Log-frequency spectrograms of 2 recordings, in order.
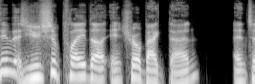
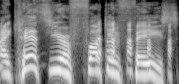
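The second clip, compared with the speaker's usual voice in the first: put-on fed-up angry voice, high, slow, drawn-out; 8 semitones higher than usual. Retelling how Linji got mad at the sunglasses: imitating Linji getting mad. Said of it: "And Linji got so mad".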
